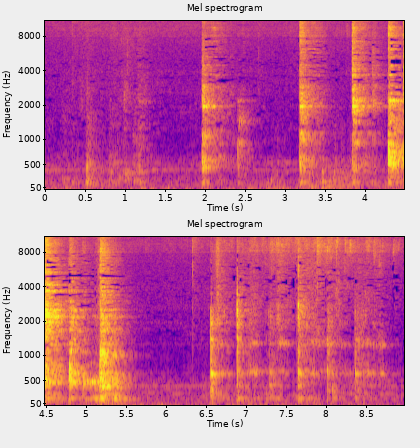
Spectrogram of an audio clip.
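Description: Chana dal and urad dal frying in oil on a low flame for lemon rice, with a spoon scraping and clattering against the pan in repeated strokes over a soft steady sizzle, close by.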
